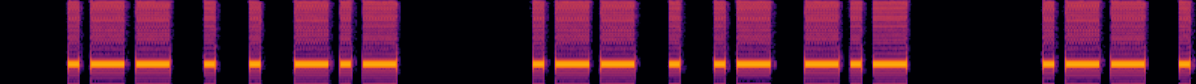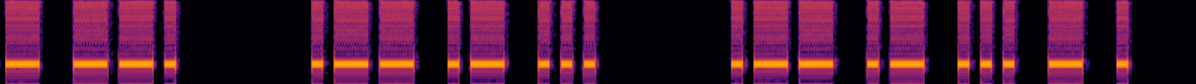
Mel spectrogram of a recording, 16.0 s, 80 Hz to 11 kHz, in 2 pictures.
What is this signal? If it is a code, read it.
Morse code, heard as a keyed tone, about 16 wpm, 800 Hz. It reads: WEEK WEAK WAG WAS WASTE
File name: Prefixes / By First Letter / Ws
